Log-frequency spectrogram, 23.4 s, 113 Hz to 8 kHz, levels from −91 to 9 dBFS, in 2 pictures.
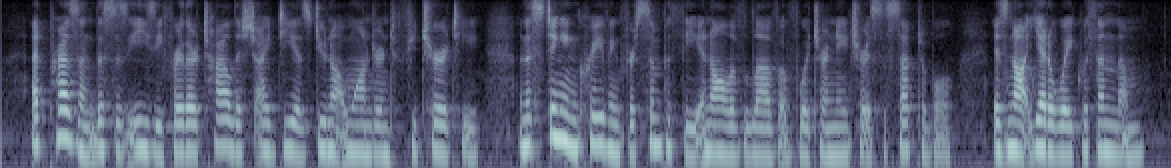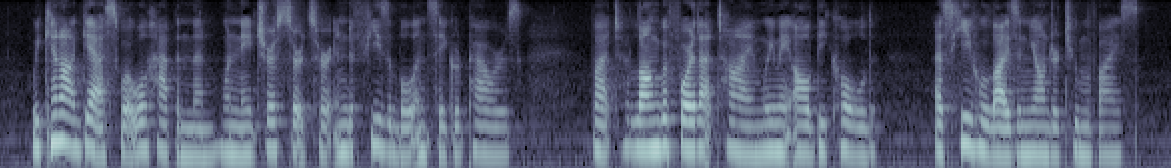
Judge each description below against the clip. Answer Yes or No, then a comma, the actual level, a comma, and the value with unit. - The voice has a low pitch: No, medium, 175 Hz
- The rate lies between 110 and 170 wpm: No, average, 180 wpm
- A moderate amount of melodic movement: No, narrow, 2.0 semitones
